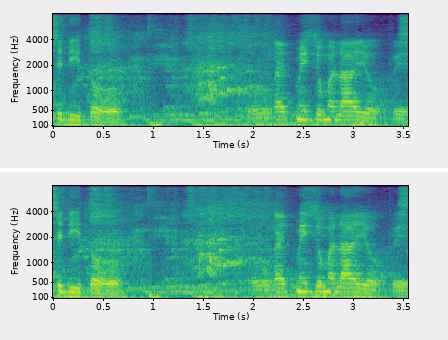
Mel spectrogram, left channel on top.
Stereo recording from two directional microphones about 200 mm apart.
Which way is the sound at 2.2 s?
5° right (ahead or behind).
